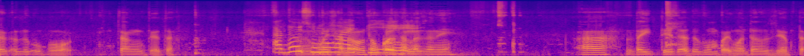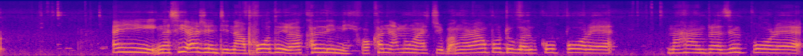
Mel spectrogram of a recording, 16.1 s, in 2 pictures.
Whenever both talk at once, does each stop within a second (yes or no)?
no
